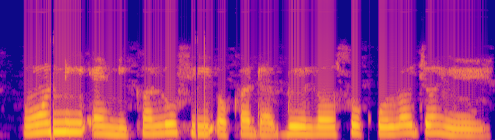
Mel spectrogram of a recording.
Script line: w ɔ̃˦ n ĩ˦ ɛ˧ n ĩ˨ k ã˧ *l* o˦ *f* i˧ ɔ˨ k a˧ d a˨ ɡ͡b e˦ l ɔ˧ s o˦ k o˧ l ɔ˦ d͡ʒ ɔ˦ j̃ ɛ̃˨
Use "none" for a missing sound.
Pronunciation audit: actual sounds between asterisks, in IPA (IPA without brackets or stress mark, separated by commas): l, f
